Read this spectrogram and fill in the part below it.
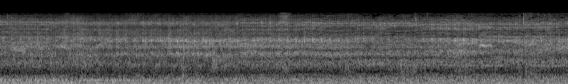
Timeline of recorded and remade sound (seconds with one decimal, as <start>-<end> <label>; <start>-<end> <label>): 0.0-0.5 recorded; 0.5-2.4 remade; 2.4-5.7 recorded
